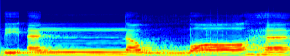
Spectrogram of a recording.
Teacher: لفظ اللہ کلام موٹا پڑھا جائے گا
